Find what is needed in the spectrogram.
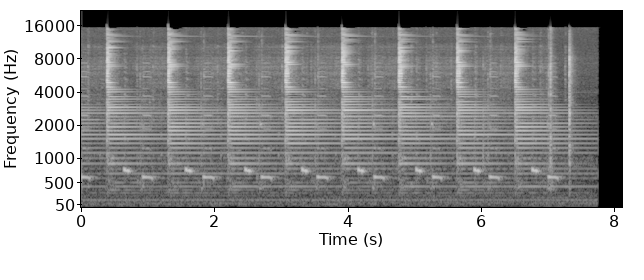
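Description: Hones 8-day Black Forest cuckoo clock calling the hour: the cuckoo's falling two-note bellows whistle repeats about once a second, each call paired with a ringing strike on the clock's gong. The sequence cuts off suddenly near the end.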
